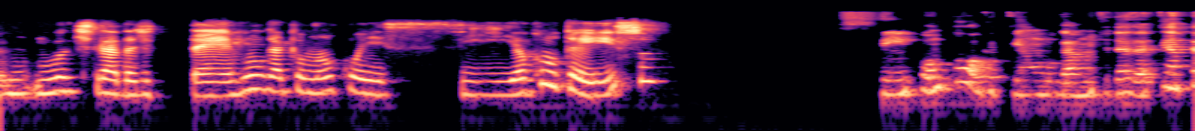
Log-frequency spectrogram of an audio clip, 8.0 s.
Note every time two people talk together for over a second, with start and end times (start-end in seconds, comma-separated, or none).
none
